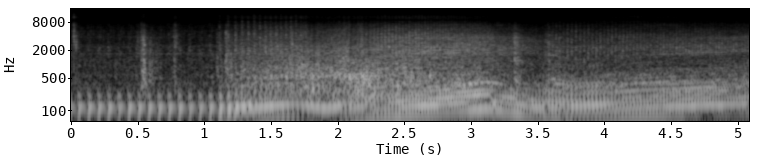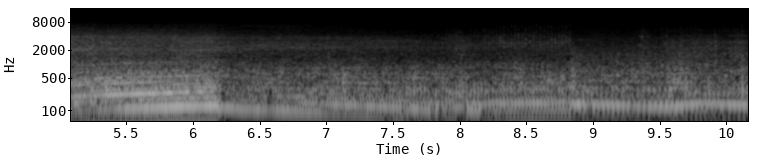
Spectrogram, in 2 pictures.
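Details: Suzuki Ozark 250 ATV after carburetor replacement, oil change and tune-up, started with a little choke: single cylinder cranks, catches, revs, then settles to steady even idle with no misses.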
